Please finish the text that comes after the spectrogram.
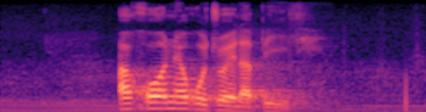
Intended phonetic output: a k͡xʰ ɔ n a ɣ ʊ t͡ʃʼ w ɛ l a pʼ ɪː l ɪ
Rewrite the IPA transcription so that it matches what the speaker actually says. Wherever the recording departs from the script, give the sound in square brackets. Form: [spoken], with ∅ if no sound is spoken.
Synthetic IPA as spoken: a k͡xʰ ɔ n [ɛ] ɣ ʊ t͡ʃʼ w ɛ l a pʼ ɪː l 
